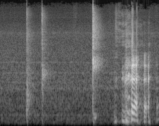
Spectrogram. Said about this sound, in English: Clap one time, you can hear me. Clap two times, you can hear me. Clap three times, you're gay.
